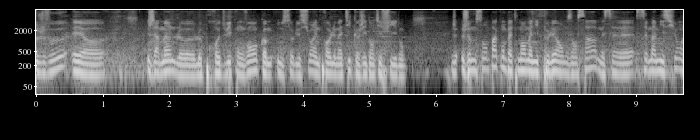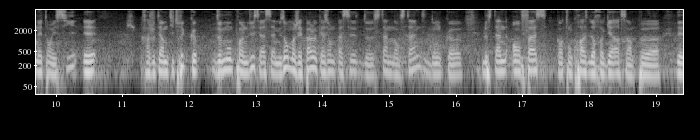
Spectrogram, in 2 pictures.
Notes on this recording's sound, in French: Nous enregistrons directement du salon Learning Technologies France de Paris. Même si les conditions d’enregistrement sont inédites.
